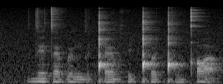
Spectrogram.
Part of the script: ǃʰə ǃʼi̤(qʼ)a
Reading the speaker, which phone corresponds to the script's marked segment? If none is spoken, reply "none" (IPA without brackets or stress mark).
qʼ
